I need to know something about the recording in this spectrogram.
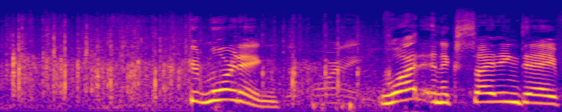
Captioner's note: applause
